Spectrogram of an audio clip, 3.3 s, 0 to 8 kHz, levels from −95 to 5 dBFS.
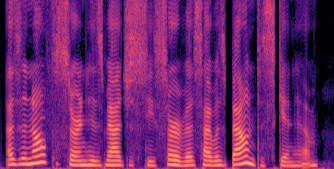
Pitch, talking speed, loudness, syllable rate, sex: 220 Hz, 235 wpm, -17 LUFS, 6.1 syllables/s, female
